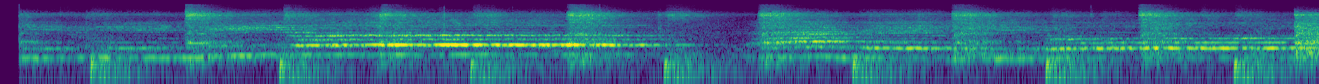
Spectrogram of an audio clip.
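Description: Choir singing a gospel song, several voices holding notes together over a steady beat of about two strokes a second.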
